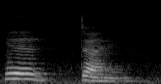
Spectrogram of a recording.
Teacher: Between the D and the N, we have what? A schwa.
